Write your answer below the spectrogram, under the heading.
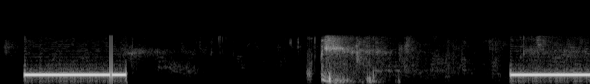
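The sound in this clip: Ringback tone on an unanswered phone call: two long steady mid-pitched tones about four seconds apart, with a brief voice in the silent gap between them.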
